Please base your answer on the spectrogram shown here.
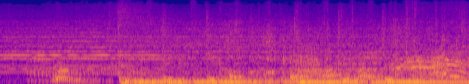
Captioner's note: lions snarling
